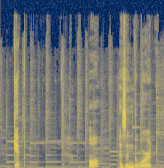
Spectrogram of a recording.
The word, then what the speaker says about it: Kip: as in the word Gip which means Chicken in Dutch again same pronunciation as in English Gip or as in the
